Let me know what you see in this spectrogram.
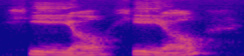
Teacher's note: First of all, knowing that what the sounds are in heel. We have a tense E sound. We have the dark L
